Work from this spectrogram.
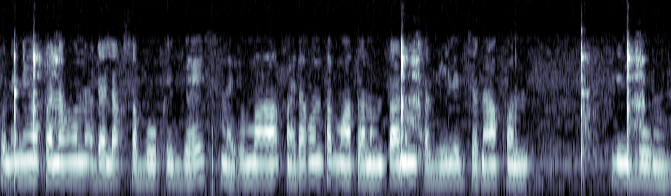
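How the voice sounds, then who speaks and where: A woman speaks at a moderate pace and medium pitch, in a relaxed tone with monotone, flat intonation. Noticeable background noise sits behind her. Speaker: vlogger. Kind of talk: casual mukbang vlog with voice-over. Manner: relaxed, chatty.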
